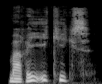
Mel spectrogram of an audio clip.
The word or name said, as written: mariekiks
